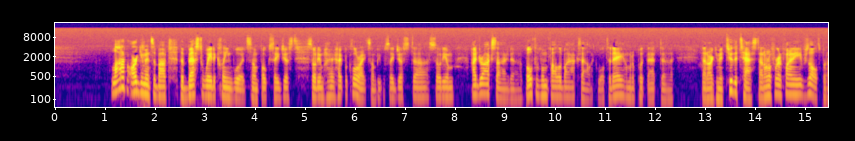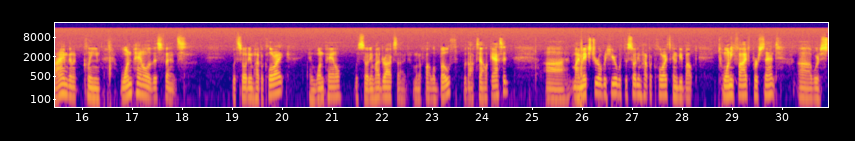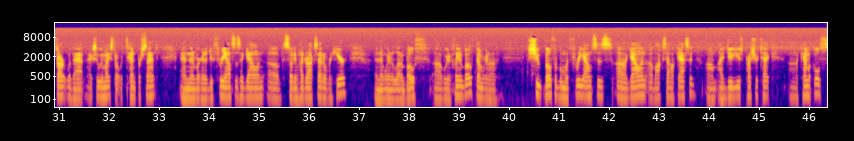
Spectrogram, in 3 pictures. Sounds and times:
Speech: 1.1s - 18.2s, 19.0s - 24.6s, 25.2s - 39.8s, 40.4s - 46.3s.

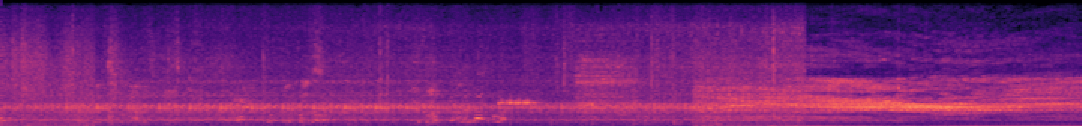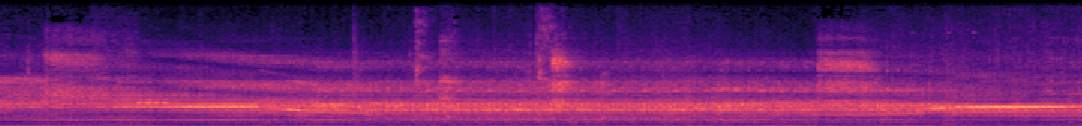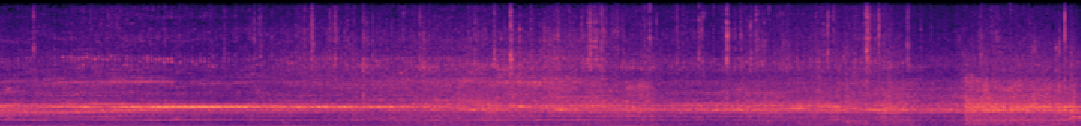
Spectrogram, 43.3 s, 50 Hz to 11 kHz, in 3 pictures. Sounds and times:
Truck: 0.0s - 43.2s.

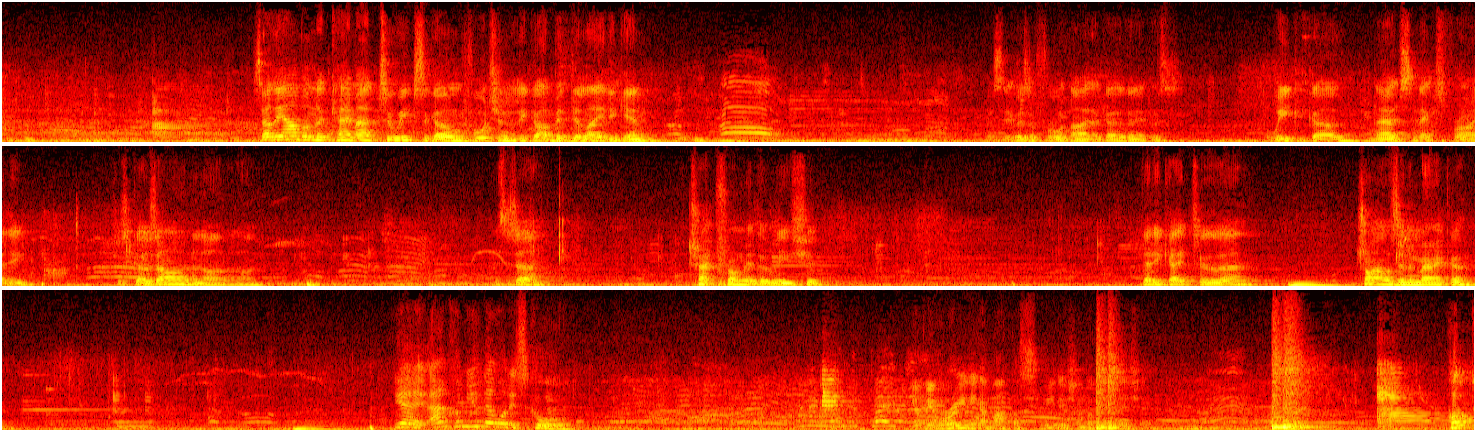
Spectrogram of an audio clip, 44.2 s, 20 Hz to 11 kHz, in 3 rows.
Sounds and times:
Speech: 2.5s - 7.9s, 12.7s - 20.3s, 21.2s - 23.0s, 26.0s - 27.4s, 28.3s - 29.6s, 37.4s - 41.0s.

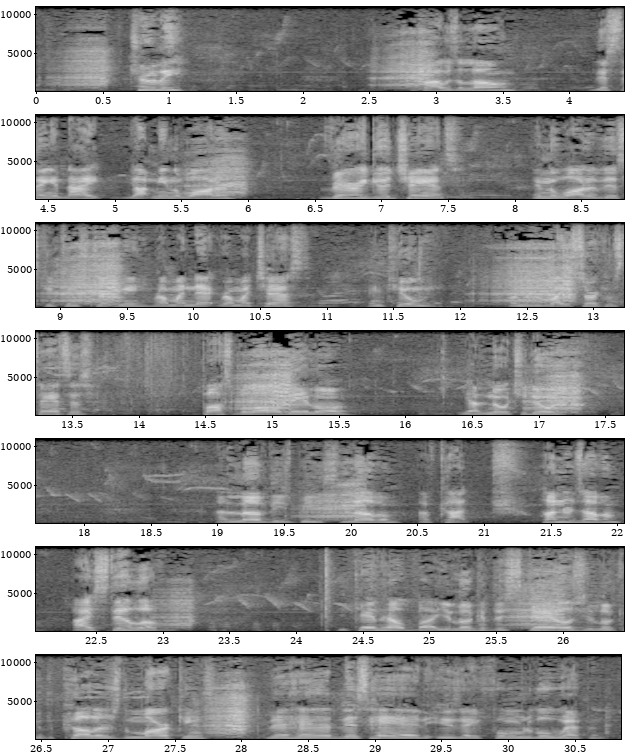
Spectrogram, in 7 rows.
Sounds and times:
Outside, rural or natural: 0.0s - 30.8s
Animal: 8.8s - 9.6s, 12.0s - 13.1s, 19.5s - 20.2s.

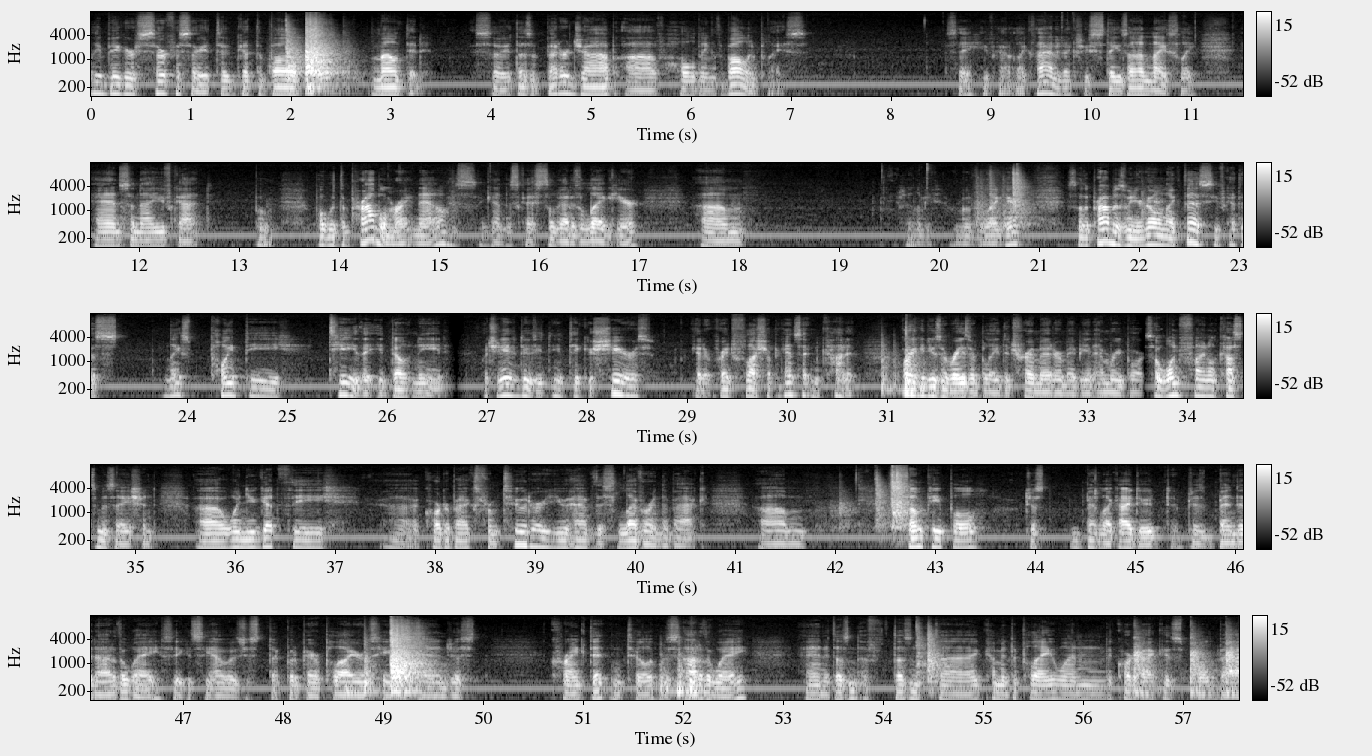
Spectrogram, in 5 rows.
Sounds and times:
Speech: 0.0s - 7.2s, 8.6s - 17.0s, 17.6s - 18.2s, 19.5s - 41.8s, 42.6s - 50.0s, 50.7s - 57.5s
Inside, small room: 0.0s - 57.5s.

